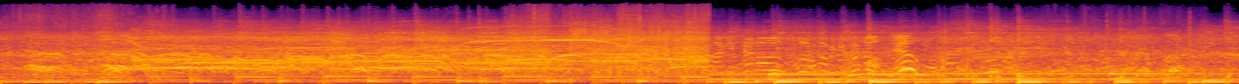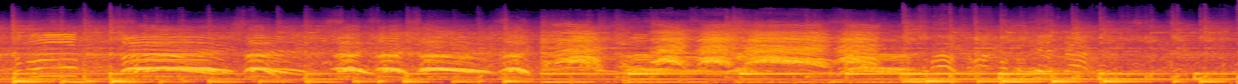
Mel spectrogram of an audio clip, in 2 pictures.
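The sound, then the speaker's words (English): A large outdoor crowd at a dragon boat race roars and cheers continuously, with shouts and whoops rising over a dense babble of voices and a steady low rumble underneath. “With a healthy crowd in attendance, it's shaping up to be a memorable year.”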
